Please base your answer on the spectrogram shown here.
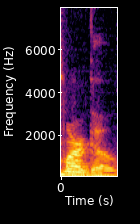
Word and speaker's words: Margot: It's Margot. That's like weird. Why is there a T in there? I hate silent letters.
